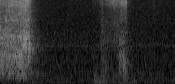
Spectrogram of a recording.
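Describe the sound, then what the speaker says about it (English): Two short rasping strokes as a piece is trimmed off a wooden model ship, a harsh scrape followed by a second, softer one, close and with no talk. "I'm just going to trim this piece off here."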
